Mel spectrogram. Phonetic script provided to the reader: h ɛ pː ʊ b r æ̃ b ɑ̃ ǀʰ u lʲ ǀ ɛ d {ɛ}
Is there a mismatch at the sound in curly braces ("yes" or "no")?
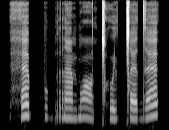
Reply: no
